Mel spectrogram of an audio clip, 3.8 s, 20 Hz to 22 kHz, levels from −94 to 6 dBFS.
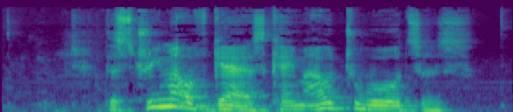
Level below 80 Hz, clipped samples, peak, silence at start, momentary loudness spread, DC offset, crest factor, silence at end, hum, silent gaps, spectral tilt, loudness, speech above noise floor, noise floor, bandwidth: -52 dBFS; under 0.1%; -2 dBFS; 0.55 s; 12 LU; under 0.1%; 18 dB; 0.35 s; none; none; -5 dB/octave; -18 LUFS; 33 dB; -51 dBFS; 16.5 kHz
